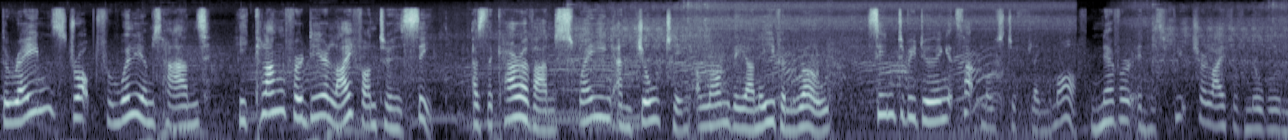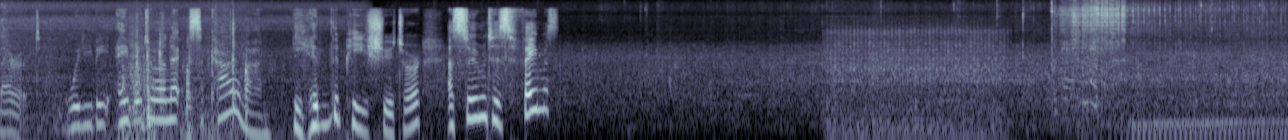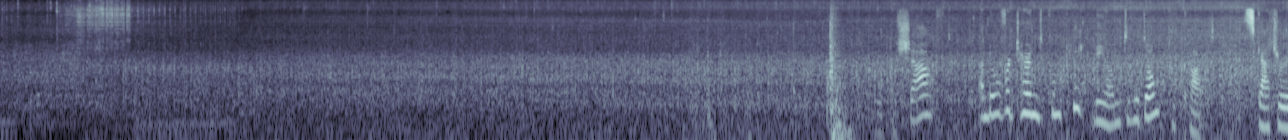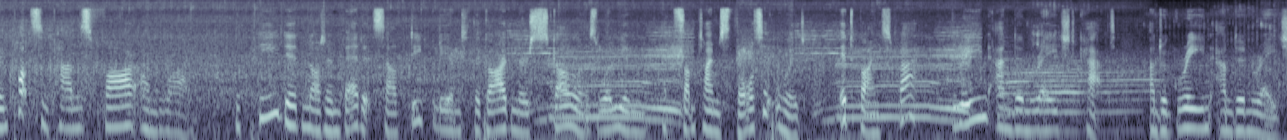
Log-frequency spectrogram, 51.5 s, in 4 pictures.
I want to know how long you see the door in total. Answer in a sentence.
The door can be heard for 3 seconds in total.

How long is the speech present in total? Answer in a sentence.
The speech can be heard for 35 seconds in total.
